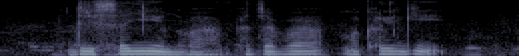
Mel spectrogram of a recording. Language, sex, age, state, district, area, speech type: Manipuri, female, 60+, Manipur, Imphal East, rural, spontaneous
